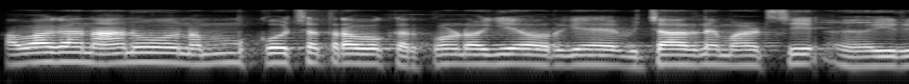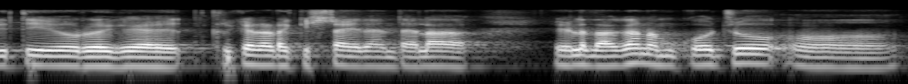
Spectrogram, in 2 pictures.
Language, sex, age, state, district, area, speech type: Kannada, male, 18-30, Karnataka, Chikkaballapur, rural, spontaneous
